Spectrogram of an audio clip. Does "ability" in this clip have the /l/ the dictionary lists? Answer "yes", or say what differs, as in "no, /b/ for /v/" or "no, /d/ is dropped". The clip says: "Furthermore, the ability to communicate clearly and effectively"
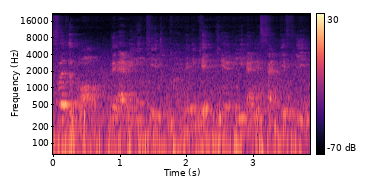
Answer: no, /n/ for /l/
